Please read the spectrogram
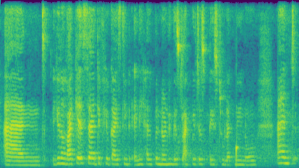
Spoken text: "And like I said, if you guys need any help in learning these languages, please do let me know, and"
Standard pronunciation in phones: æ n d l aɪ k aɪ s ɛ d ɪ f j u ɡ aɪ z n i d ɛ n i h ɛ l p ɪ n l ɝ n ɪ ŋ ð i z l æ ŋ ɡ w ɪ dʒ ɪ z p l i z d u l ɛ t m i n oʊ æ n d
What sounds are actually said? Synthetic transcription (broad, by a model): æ n d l aɪ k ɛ s ɛ d ɪ f j u ɡ aɪ z n i d ɛ n i h ɛ l p ɪ n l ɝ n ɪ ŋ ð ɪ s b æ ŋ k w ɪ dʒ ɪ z p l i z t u l ɛ t m i n oʊ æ n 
